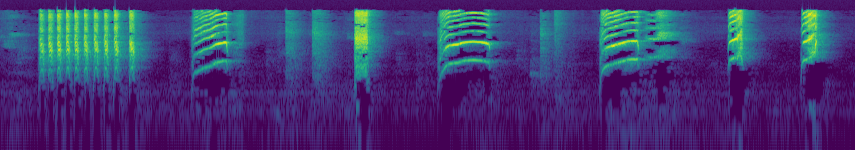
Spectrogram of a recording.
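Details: Cucak ijo from Medan delivering mimicked calls, including sparrow, for song training: a rapid rattling burst of chirps, then loud rising whistled sweeps and short harsh notes in irregular phrases.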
